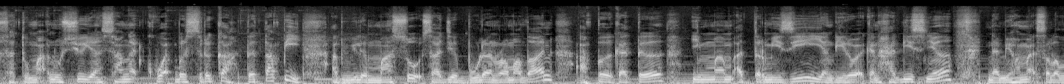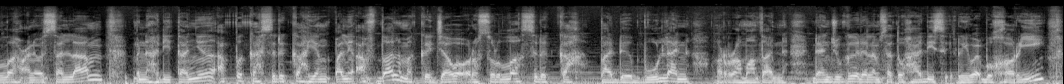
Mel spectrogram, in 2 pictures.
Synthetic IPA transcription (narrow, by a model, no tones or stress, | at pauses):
sat̪uma̰ʔnũsiəjaŋsaŋat̪̚kʰuat̪̚bərsədəkaht̪ət̪apiapəbiləmasʊʔsəɦad͡ʒabulanramad̪ˤɑn | ʔa̰pəkat̪a | ʔimãma̰t̪ːərmizijaŋdiɾiwa̰t̪̚kanhadɪsɲanãbimuɦama̰t̪̚sɔləlːɑɦa̰lewasalampənahdit̪aɲə̃apəkahsədəkahjaŋpalɪŋʔa̰fd̪ˤɑlmakəd͡ʒawap̚rasululːɑhsədəkah | padabulan | ramad̪ˤɑndand͡ʒuɡadalamsat̪uhadɪsriwat̪̚buxaɾi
